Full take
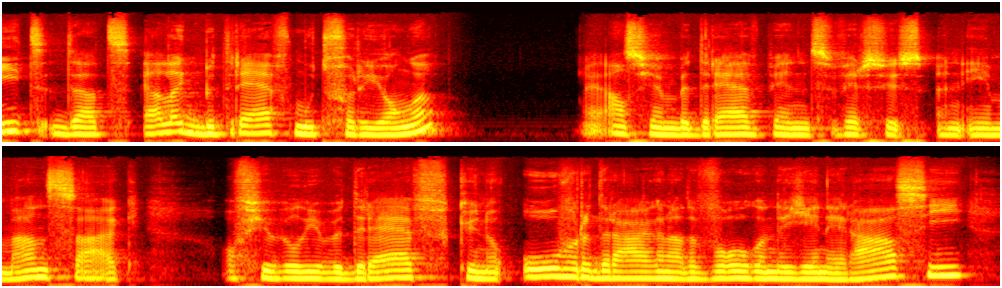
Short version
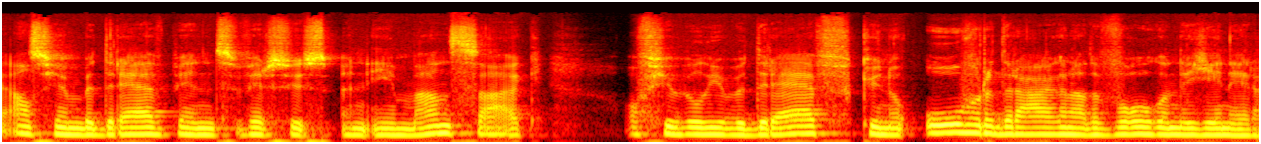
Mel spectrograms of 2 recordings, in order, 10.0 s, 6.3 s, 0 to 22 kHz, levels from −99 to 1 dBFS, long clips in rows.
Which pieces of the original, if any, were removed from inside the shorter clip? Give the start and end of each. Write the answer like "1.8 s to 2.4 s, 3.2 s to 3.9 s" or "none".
none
